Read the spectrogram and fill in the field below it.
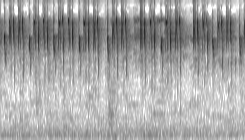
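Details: Rapid, high-pitched chirping from a mountain leaf warbler (cigun) in full 'gacor ngebren' song, short notes tumbling in quick repeated phrases without pause.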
